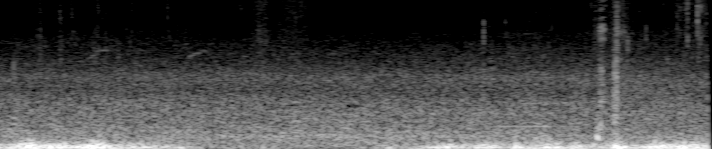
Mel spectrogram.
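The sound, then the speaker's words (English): Wind blowing outdoors buffets the microphone in a loud, low rumble that swells, eases briefly in the middle, then gusts back up. “Hang on, I'll wait for the wind to stop.”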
